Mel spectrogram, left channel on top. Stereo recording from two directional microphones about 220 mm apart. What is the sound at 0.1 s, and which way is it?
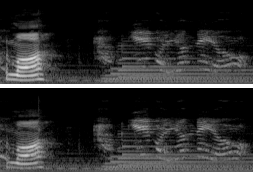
Speech, 35° left (ahead or behind).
